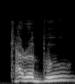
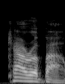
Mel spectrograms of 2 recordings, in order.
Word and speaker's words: Carabao: Anyway, the other thing is pronunciation of Carabao. Caribou, you always say? Carabao. – Yeah, but I call it Caribou because it's after a Pixies song called Caribou.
